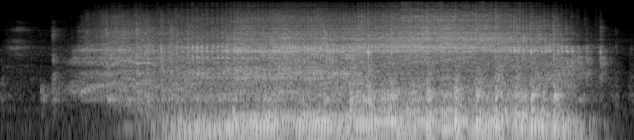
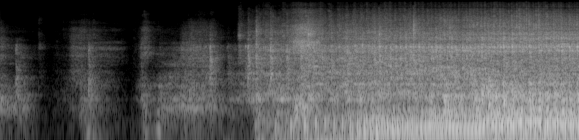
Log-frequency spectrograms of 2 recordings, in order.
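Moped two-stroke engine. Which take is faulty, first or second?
first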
